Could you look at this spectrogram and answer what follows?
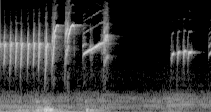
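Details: Sooty-headed bulbul singing in a cage as lure song for training birds: a quick train of clipped chirps, then sweeping slurred whistles, a pause, and a few more chirps.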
